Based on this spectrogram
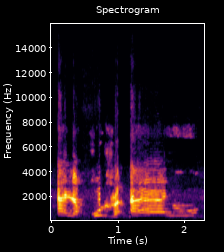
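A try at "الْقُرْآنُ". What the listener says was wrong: Dialirkan lagi sedikit lamnya ya, biar tidak ada pantulan. Nah, jangan al. Ya, jadi dialirkan al-Qur'anu.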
